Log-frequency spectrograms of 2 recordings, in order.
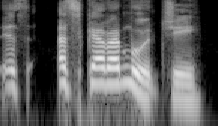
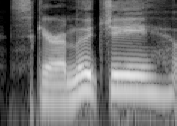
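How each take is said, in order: First: Scaramucci said in a playful Italian accent, high and sung; Italian accent on Scaramucci, bouncy and high. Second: Said in the usual way. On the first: Shown as a demonstration. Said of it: "if you really want to throw in the Italian accent". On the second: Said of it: "or if you really want to throw in the Italian accent".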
